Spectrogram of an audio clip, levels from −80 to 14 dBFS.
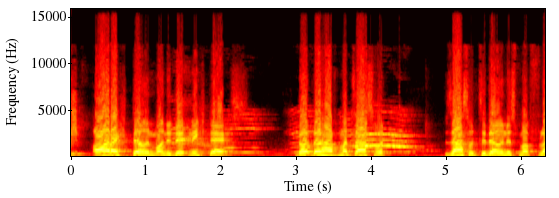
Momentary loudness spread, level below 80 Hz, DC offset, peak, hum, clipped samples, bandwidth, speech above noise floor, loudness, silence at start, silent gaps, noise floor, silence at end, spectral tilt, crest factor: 10 LU; -40 dBFS; under 0.1%; 0 dBFS; none; 4%; 16 kHz; 26 dB; -7 LUFS; 0 s; none; -33 dBFS; 0 s; -4.5 dB/octave; 8 dB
